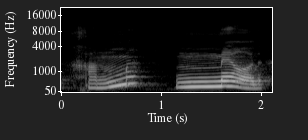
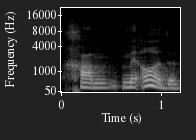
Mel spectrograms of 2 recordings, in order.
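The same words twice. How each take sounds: First: חם then a pause, then מאוד on its own; separated words. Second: חם מאוד run together smoothly as one unit; linked together. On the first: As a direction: split חם and מאוד apart with a gap. (חם and מאוד said as two separate words) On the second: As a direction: glide חם straight into מאוד. (חם מאוד said as one connected phrase) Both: Shown as a demonstration. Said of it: "I kinda connect those things together".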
